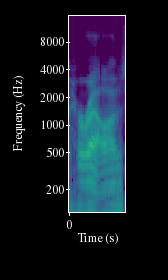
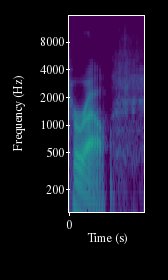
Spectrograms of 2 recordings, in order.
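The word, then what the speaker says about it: Harrell: And they trusted Harold to do Herel. I always pronounce his name wrong. It's Herell.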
